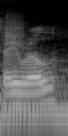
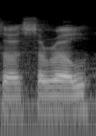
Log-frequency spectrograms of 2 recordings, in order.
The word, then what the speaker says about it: Sarel: Sayrel, not Sarel. I mean, I don't know if that's a American way of pronouncing it, but I prefer to think it's properly pronounced Sarel, but yeah.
